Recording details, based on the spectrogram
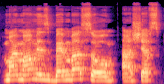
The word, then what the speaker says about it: Chef 187: is it Chef or Chief? – Chef. – Chef 187. – Yeah.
